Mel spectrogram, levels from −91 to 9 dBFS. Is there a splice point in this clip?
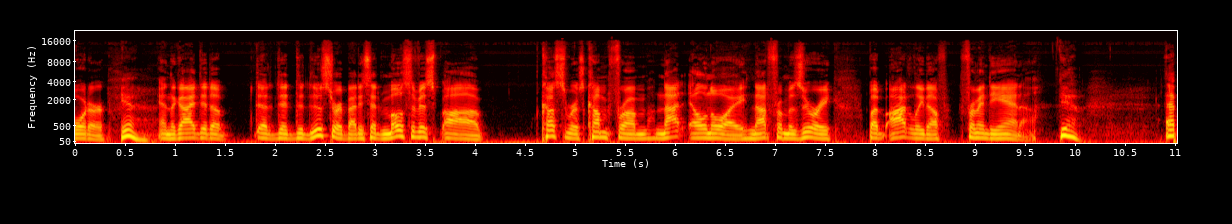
no; 0 cuts

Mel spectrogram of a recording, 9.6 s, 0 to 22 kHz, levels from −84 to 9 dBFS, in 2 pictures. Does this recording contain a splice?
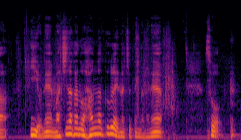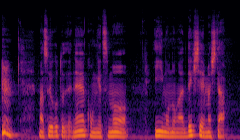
no; 0 cuts

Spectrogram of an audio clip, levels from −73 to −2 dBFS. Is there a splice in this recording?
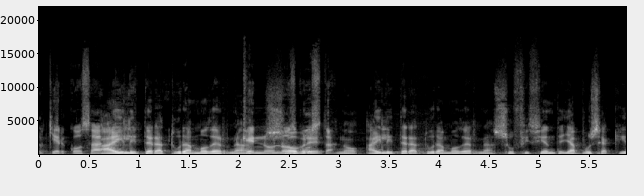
no; 0 cuts

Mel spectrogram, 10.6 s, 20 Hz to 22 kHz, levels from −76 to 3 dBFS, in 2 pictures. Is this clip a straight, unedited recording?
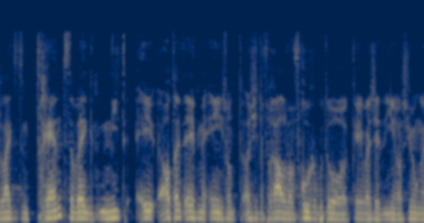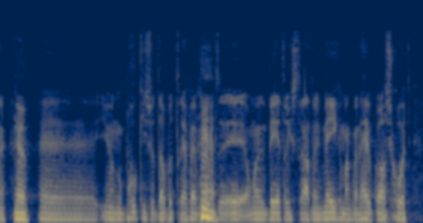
no; 1 cut; at 5.4 s

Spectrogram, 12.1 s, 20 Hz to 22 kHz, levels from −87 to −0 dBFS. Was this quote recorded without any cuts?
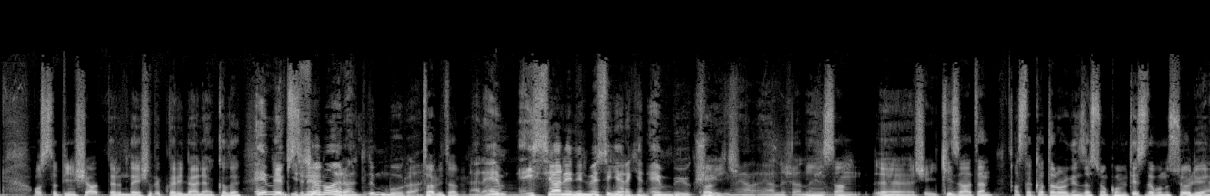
no; 1 cut; at 10.0 s

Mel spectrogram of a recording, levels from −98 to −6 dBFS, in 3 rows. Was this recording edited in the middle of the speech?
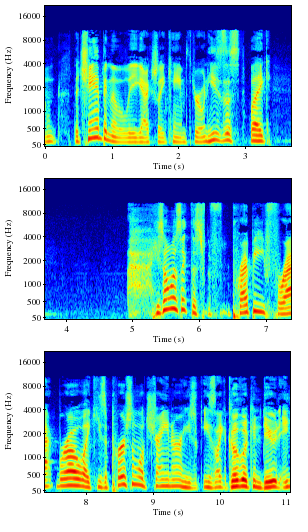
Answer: yes; 4 cuts; at 3.0 s, 6.1 s, 9.7 s, 10.1 s

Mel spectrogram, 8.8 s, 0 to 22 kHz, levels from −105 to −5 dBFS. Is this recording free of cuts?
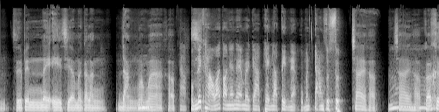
no; 1 cut; at 3.7 s

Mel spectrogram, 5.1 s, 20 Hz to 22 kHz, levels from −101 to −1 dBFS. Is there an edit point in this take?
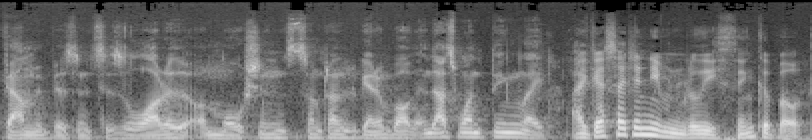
no; 0 cuts

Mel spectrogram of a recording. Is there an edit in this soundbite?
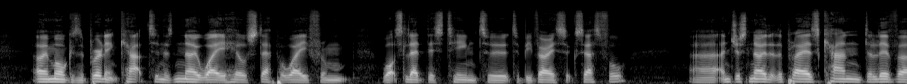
no; 0 cuts

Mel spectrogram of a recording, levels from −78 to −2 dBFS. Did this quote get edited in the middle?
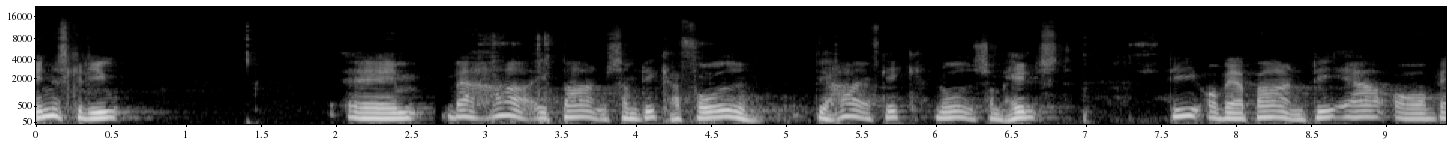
yes; 2 cuts; at 2.7 s, 5.6 s

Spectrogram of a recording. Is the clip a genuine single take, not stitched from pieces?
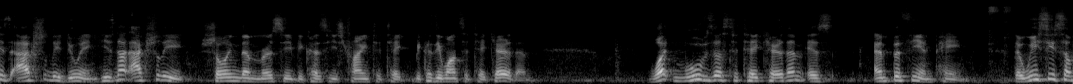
yes; 0 cuts

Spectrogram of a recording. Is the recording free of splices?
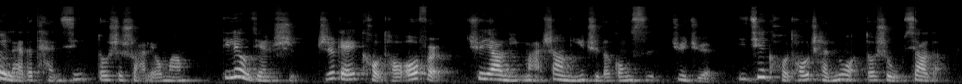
no; 3 cuts; at 2.1 s, 3.1 s, 7.3 s

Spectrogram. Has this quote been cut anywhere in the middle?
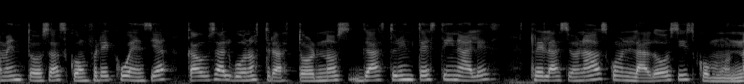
yes; 1 cut; at 1.8 s

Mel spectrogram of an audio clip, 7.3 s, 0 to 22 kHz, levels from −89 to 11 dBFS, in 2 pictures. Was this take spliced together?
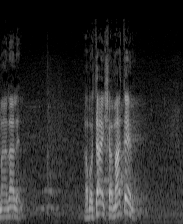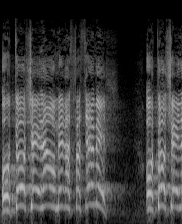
no; 0 cuts

